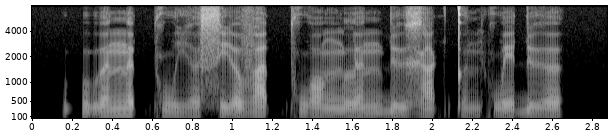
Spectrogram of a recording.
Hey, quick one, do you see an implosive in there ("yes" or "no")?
yes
